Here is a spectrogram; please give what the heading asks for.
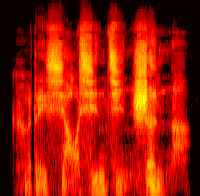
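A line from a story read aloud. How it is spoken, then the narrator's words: Low, hushed voice. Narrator (Chinese): 压低了声音，带着令人难忘的神情说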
